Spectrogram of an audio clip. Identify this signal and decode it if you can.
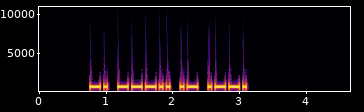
Morse code, heard as a keyed tone, about 22 wpm, 700 Hz. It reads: N8AP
